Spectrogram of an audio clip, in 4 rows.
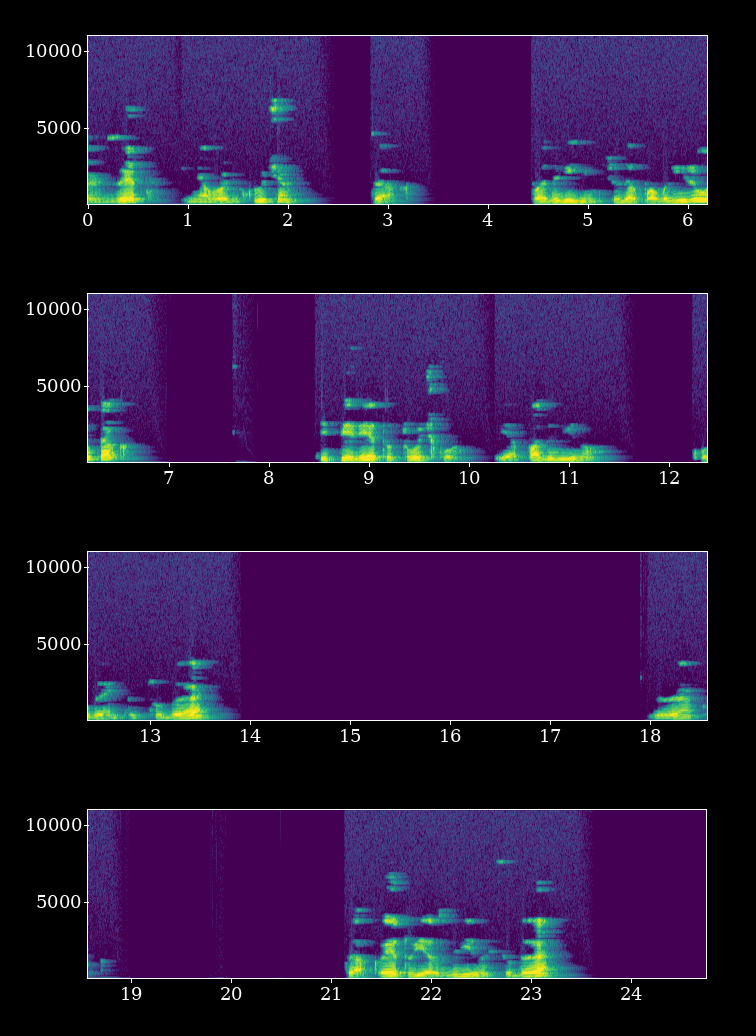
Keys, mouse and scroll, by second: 1.5 click, 3.9 click, 5.1-6.4 drag, 7.1 shift+middle click, 8.2-8.5 drag, 9.3-14.0 drag, 14.5-17.9 middle drag, 18.5 shift+middle drag, 19.4 shift+middle click, 20.4-20.7 shift+middle drag, 21.4 click, 22.5-24.0 drag, 24.4 shift+middle drag.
